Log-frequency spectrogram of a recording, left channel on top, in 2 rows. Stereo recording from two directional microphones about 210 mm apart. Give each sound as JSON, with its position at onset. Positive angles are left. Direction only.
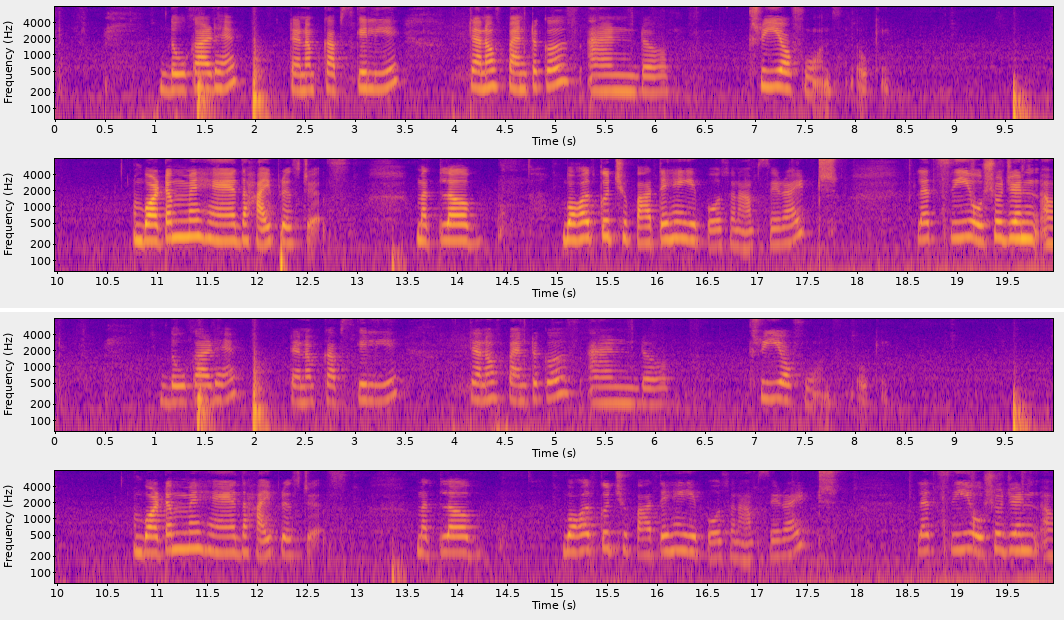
{"t": 1.1, "sound": "a woman's voice", "side_deg": 50}
{"t": 10.8, "sound": "a woman's voice", "side_deg": 35}
{"t": 15.1, "sound": "speech", "side_deg": 50}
